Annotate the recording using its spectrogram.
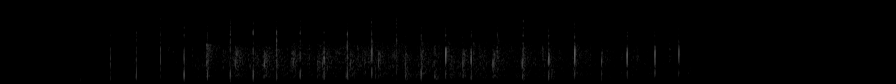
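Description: An audience claps and applauds in a hall.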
